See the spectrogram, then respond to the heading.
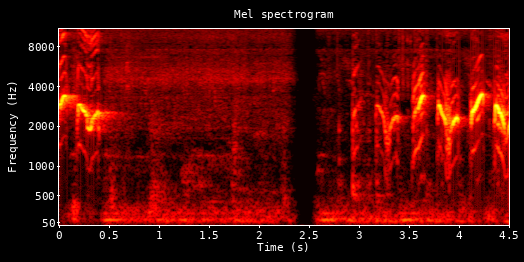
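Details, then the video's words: Long-tailed shrike of the form locally called pentet matahari, giving its daily song: a harsh, buzzy opening note, a quiet pause, then a quick run of five loud, scratchy, slurred notes, over a faint low rumble. "Kicau harian Pentet matahari?"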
